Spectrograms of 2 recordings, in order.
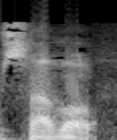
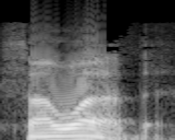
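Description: First: The word begins with a plain s sound. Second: The word begins with a tongue-tip th sound. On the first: This is how Persian speakers say it. "ما میگیم ثواب" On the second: This is how Arabic speakers say it. "اونا میگن ثواب، ف به قول ما نوک زبونه میگن حرف ثا"

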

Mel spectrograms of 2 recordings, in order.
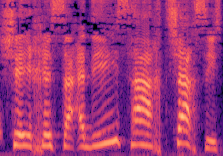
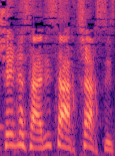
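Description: First: The phrase is said at a slower pace. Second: The phrase is said at a fast pace.

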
